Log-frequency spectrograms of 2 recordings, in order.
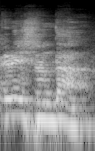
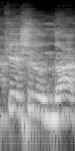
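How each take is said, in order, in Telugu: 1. accreditation అనే పదాన్ని దాని అన్ని అక్షరాలతో పూర్తిగా పలుకుతారు. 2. accreditation అనే పదాన్ని 'akeshan' అని క్లిప్ చేసి పలుకుతారు.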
